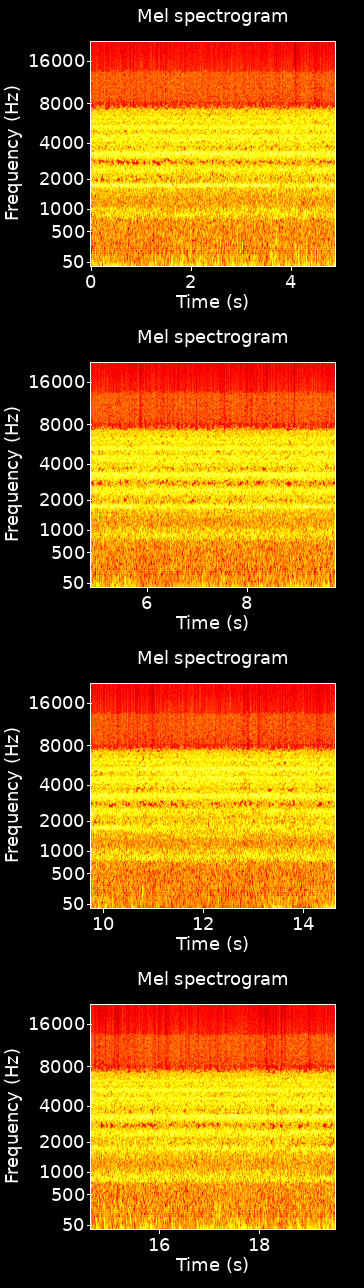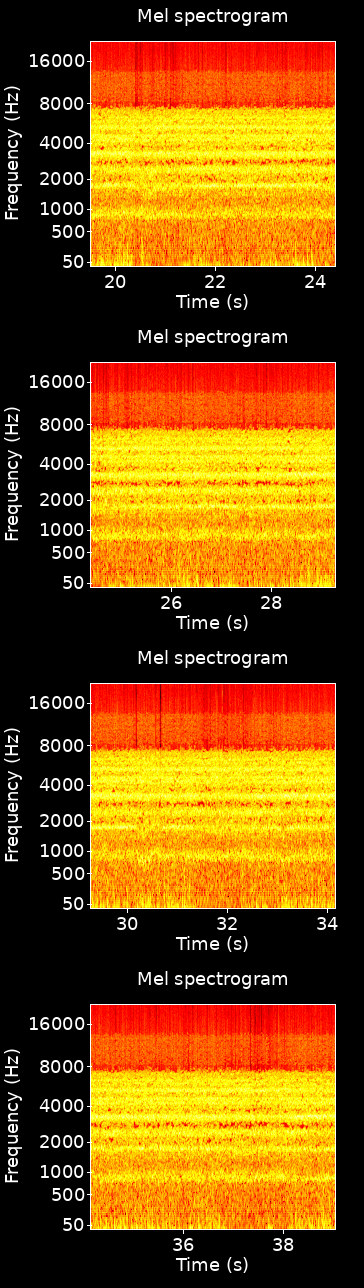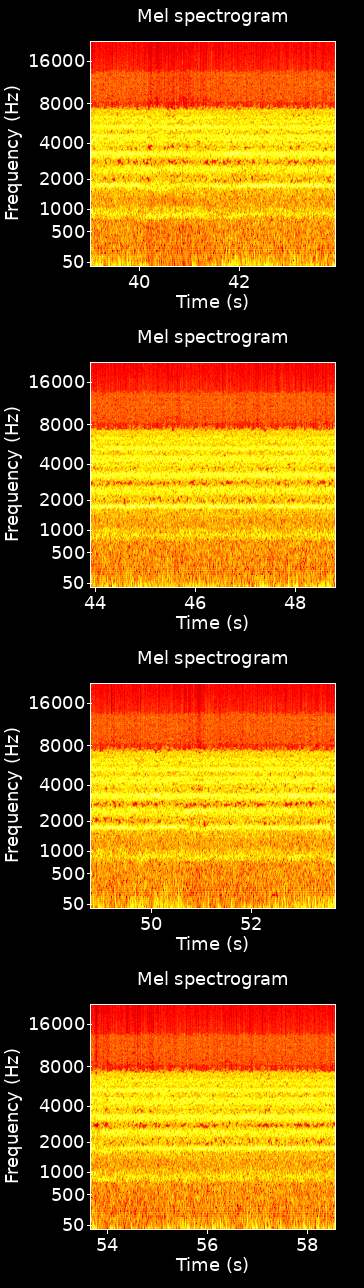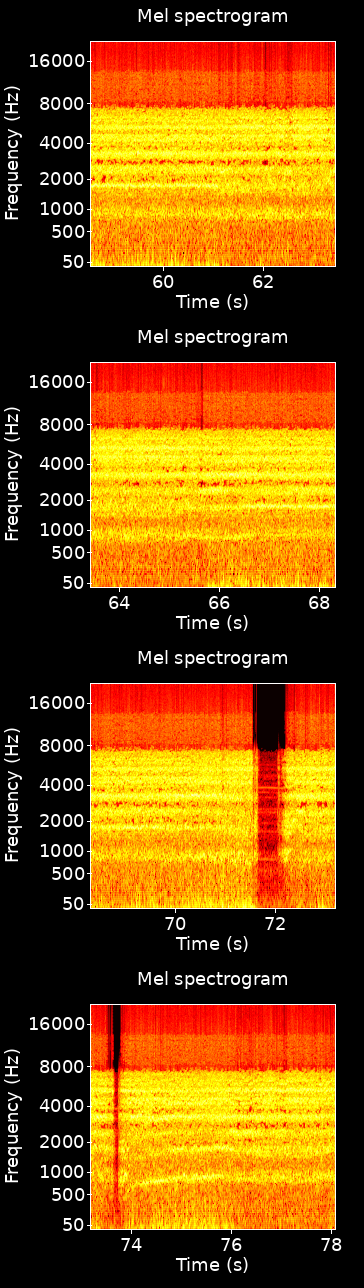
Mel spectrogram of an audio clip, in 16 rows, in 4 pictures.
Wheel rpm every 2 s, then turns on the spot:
230, 230, 230, 230, 240, 220, 220, 220, 230, 220, 220, 230, 230, 230, 230, 220, 230, 230, 230, 230, 230, 230, 230, 230, 230, 230, 230, 230, 230, 230, 230, 210, 210, 230, 230, 170, 120, 200, 220.
none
